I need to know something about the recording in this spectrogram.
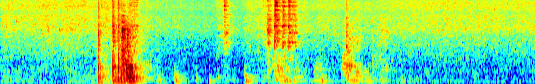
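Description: A ceramic bowl knocks against a pot.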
